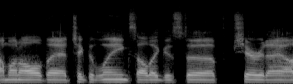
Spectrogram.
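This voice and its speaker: Over a dry, close sound with no echo, a man talks very fast at a fairly low pitch. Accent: Southern US. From Kentucky. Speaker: YouTube channel host, podcast guest. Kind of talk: casual chat.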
